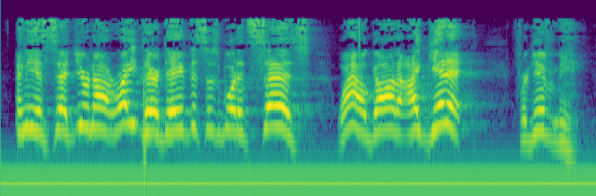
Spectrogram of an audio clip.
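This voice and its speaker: A man speaks loudly in an animated tone, his pitch extremely high. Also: ordinary pitch variation, moderate pace. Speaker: pastor. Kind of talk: sermon. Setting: church.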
